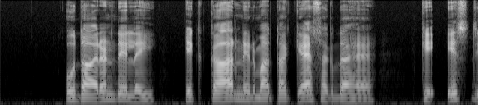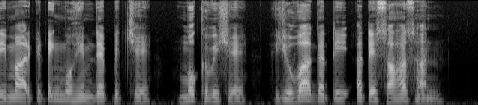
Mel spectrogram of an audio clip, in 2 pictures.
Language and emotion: Punjabi, neutral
